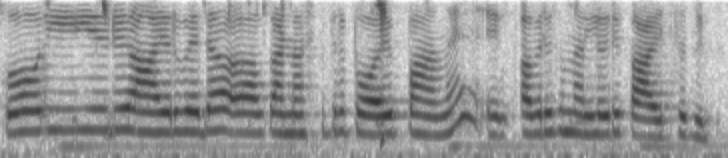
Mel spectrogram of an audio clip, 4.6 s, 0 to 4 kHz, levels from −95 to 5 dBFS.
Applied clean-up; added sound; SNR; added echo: none; Bird; 13 dB; none.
